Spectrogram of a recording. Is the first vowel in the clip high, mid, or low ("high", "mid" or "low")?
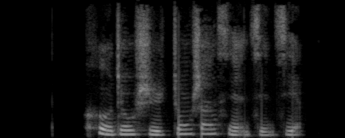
mid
